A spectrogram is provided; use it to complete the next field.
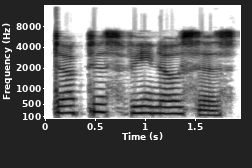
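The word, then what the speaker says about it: ductus venosus: Let's just pronounce this one. Ductus venosis.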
